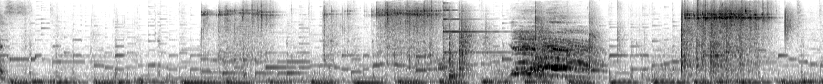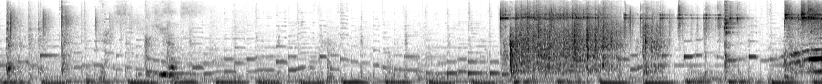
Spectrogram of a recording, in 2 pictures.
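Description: Background music with repeated bursts of hard clattering and clinking from a Rube Goldberg chain-reaction machine: marbles and small parts rolling and dropping. A longer run of clatter comes near the end as a line of dominoes topples.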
